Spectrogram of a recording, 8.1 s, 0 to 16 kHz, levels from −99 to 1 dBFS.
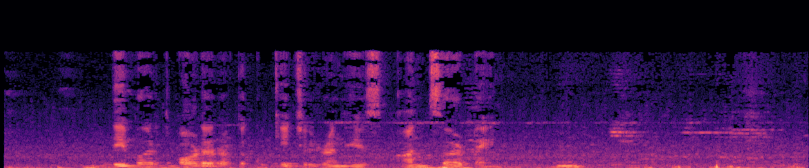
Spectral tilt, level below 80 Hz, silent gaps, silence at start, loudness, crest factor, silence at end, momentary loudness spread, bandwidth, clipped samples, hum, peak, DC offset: -5 dB/octave; -38 dBFS; none; 0.05 s; -31 LUFS; 22 dB; 0 s; 18 LU; 11.5 kHz; under 0.1%; none; -10 dBFS; under 0.1%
